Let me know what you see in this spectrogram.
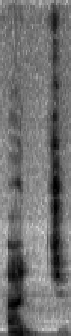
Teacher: تالو کے درمیان والے حصے کے اوپر ٹچ کرے گا تو وہاں پر جیم کی آواز پیدا ہوتی ہے۔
